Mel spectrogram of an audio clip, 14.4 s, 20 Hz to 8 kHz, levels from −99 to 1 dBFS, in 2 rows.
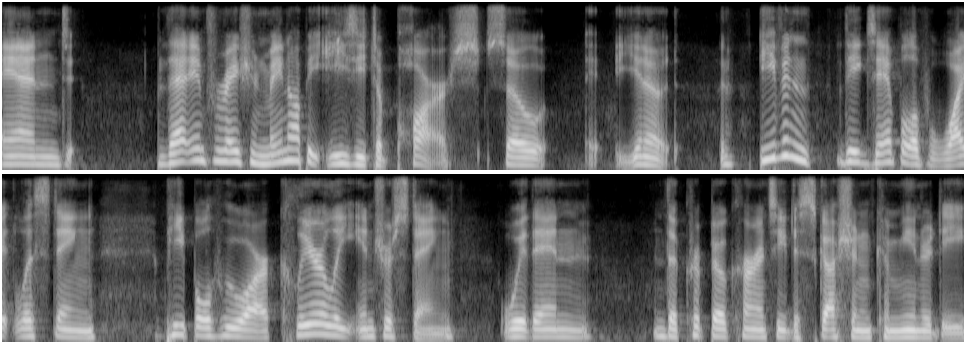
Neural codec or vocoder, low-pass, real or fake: codec, 24 kHz, 0.9 kbps, WavTokenizer, small release; 7.2 kHz; fake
